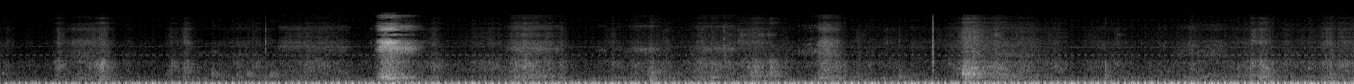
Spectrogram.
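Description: Steady low rumble, with scattered rustles of toilet paper as kittens scramble through a pile of it. One louder brief rustle comes about four seconds in.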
